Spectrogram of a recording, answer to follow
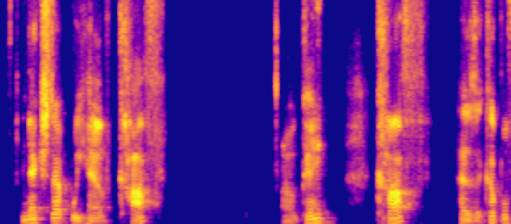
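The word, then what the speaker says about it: כף: So with the dot, it is K as in kitty. Without the dagesh, the dot here, it is Ch as in Bach.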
